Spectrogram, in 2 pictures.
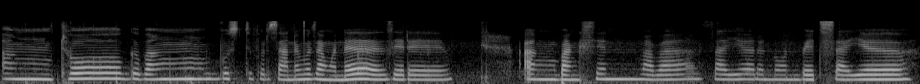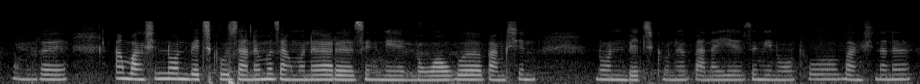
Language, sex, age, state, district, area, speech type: Bodo, female, 18-30, Assam, Kokrajhar, rural, spontaneous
